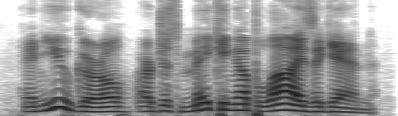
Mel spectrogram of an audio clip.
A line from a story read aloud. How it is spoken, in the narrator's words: Factor Apetrius growls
